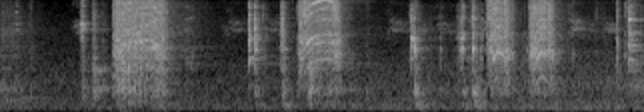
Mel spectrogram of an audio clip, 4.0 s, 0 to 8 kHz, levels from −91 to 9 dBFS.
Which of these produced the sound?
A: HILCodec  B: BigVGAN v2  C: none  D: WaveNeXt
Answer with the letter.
C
